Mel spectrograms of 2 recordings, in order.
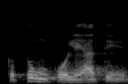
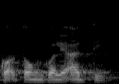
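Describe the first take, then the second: First: The first word sounds like kutung. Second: The first word sounds like kok tong. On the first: The speaker calls it right. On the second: The speaker calls it wrong.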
